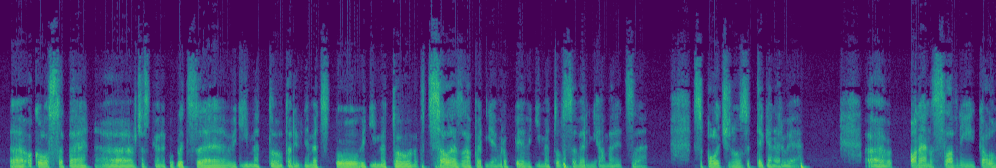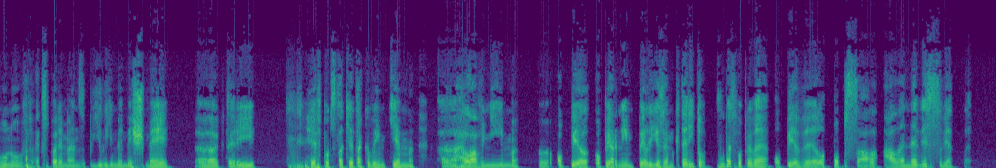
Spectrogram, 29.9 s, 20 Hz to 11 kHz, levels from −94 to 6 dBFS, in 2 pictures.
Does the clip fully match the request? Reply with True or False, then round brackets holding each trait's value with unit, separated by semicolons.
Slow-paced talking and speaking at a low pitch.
True (95 wpm; 90 Hz)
